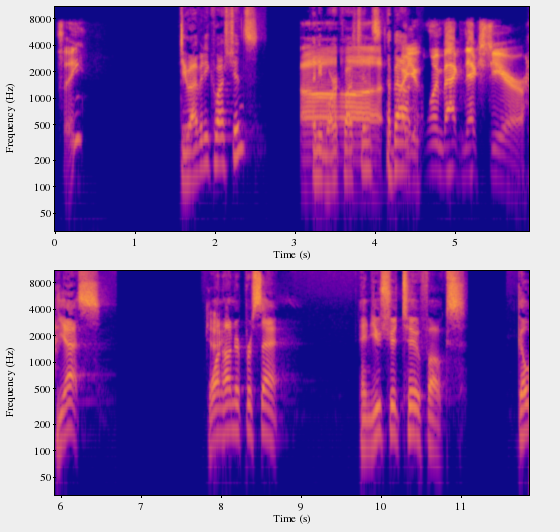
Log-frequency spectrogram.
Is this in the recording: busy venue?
no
